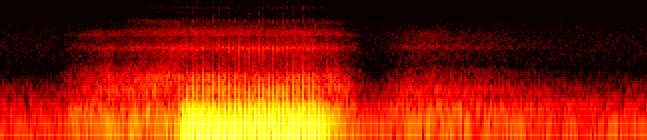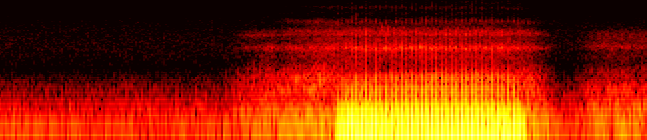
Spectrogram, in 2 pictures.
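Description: Two loud, rumbling snores about four seconds apart, with quiet breathing between; a faint higher whistle rides on each snore.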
